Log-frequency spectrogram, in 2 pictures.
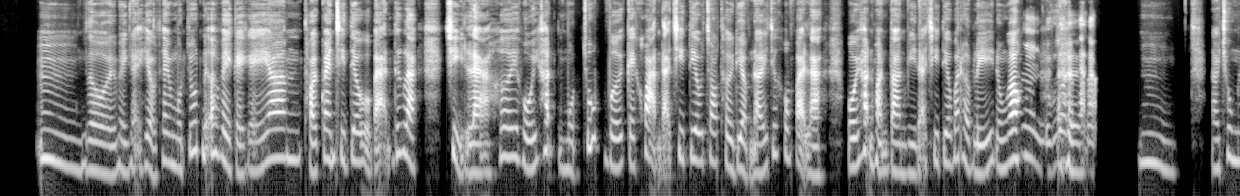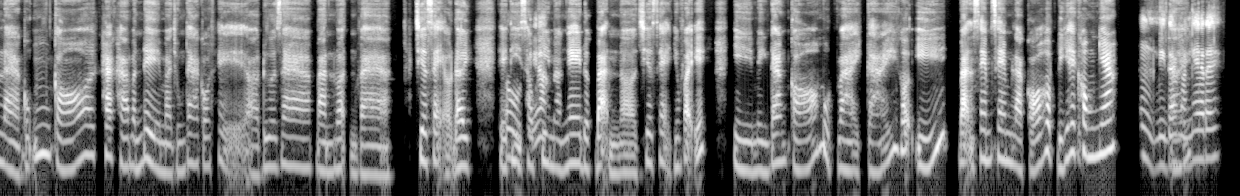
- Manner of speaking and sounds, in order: laughing while speaking: "Ừ"; other background noise
- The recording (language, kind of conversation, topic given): Vietnamese, advice, Làm sao để tiết kiệm đều đặn mỗi tháng?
